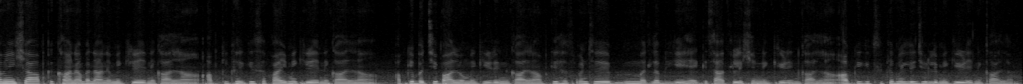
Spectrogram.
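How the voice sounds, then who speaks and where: A woman speaks quietly. Noticeable background noise runs under her voice. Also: hardly any pauses. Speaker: vlogger giving family advice. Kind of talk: casual advice vlog. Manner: slow.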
